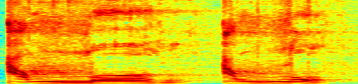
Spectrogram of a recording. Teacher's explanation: dibaca tafkhim berarti agak dimoncongkan menjadi Allahu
